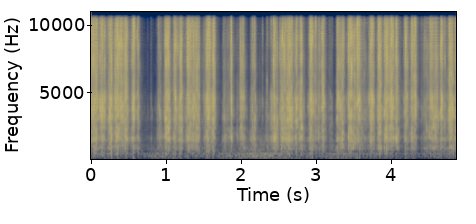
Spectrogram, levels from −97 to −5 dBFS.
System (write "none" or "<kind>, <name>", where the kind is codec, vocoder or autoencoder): vocoder, Vocos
